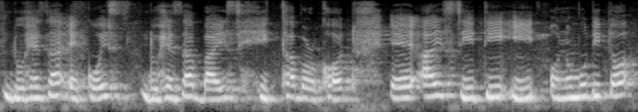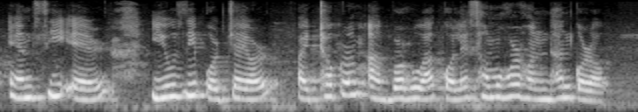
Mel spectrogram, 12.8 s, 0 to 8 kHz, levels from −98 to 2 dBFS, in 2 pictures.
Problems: none marked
